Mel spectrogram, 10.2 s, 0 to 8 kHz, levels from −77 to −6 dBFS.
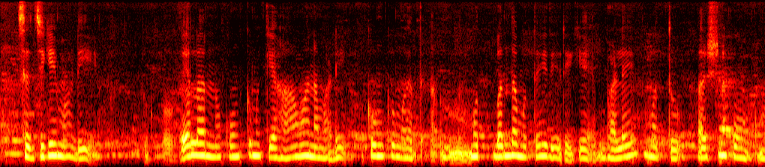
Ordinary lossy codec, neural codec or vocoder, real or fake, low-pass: none; none; real; none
